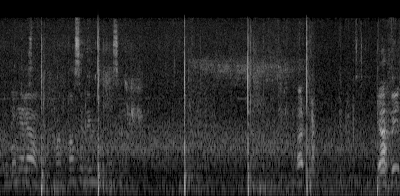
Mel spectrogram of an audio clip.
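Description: A football being kicked between players on grass: about five sharp thuds, roughly a second apart, with faint calling voices in between.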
